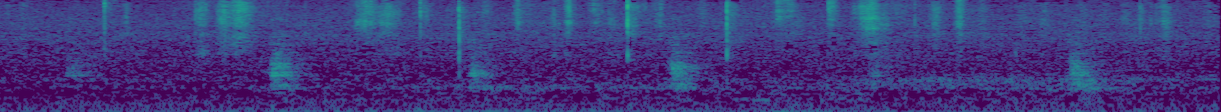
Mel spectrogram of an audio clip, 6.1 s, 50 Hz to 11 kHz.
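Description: Faint scratchy swishes and tiny clicks of yarn being drawn through stitches with a 2 mm crochet hook, an irregular stroke every second or so.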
